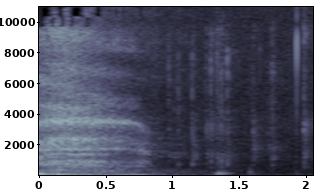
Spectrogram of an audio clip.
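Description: A few clicky keystrokes on a computer keyboard, coming near the end, after a breathy exhale that fades over the first second.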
